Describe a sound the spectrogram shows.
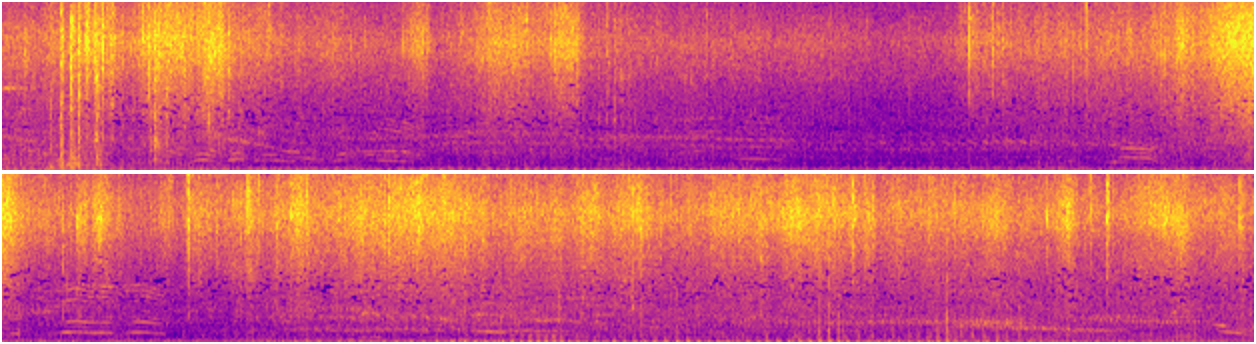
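Men talk among themselves outdoors.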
